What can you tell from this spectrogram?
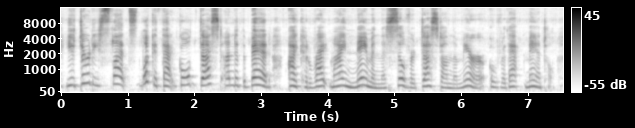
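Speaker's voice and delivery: high, haughty scolding rant; scolding mistress. Retold or imitated. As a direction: berate the maids imperiously. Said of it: "imitating what he thinks Missus Light would say".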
